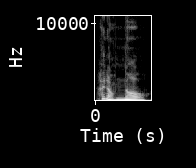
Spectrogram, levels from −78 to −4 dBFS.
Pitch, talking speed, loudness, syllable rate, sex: 155 Hz, 210 wpm, -13 LUFS, 4.4 syllables/s, male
